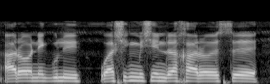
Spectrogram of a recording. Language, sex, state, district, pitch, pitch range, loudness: Bengali, male, Assam, Hailakandi, 155 Hz, 145-160 Hz, -15 LUFS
